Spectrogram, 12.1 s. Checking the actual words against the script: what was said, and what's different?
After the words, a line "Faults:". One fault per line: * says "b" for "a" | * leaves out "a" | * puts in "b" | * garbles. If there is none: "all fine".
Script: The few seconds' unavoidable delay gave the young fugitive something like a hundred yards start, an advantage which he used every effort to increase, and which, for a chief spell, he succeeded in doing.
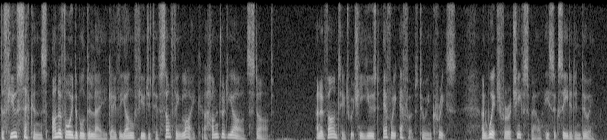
The few seconds' unavoidable delay gave the young fugitive something like a hundred yards start, an advantage which he used every effort to increase, and which, for a chief spell, he succeeded in doing.
Faults:
all fine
